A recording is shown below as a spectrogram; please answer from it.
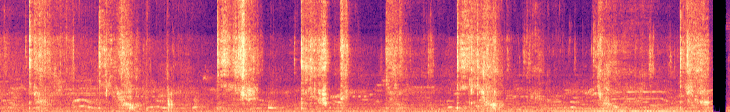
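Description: Rice, lentils and boiled beef stirred and fried together in a pot, with repeated scraping and clinking of a spoon against metal coming in bursts, faint sizzling underneath and occasional soft speech.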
